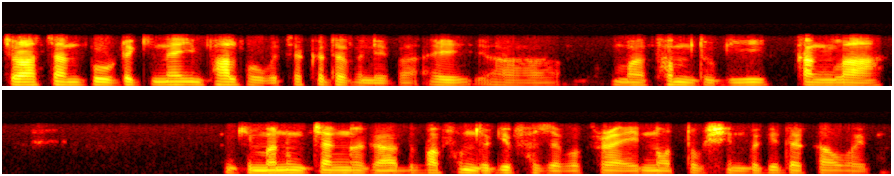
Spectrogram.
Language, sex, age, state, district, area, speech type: Manipuri, male, 30-45, Manipur, Churachandpur, rural, conversation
